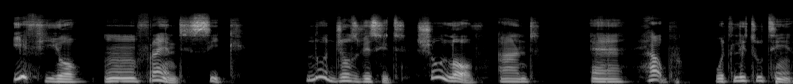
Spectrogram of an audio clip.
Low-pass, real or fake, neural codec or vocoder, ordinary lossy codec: none; fake; vocoder, 24 kHz, 100 mel bands, Vocos; none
